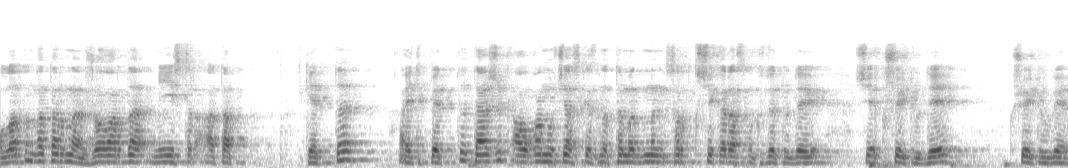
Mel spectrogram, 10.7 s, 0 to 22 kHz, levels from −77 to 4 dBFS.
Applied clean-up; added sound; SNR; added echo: none; none; none; reverberation time 0.8 s.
